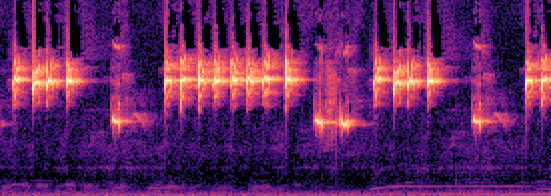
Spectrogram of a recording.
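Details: Very high, rapid twittering trills from a Van Hasselt's sunbird, called kolibri ninja, alternating with short lower chirps, repeated in quick bursts about three per second, over a quiet background with a faint low tone.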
